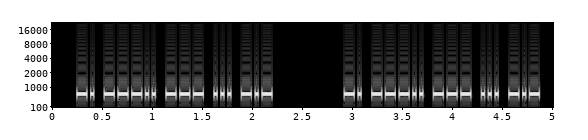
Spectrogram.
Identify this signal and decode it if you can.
Morse code, heard as a keyed tone, about 34 wpm, 700 Hz. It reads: N8OSK N8OSK
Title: USA Call Signs - 5 Characters - Repeated 2x - 35wpm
